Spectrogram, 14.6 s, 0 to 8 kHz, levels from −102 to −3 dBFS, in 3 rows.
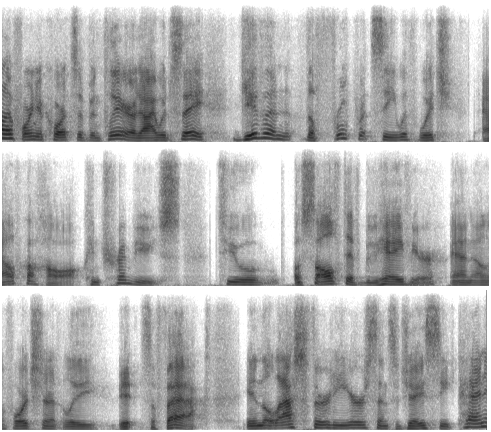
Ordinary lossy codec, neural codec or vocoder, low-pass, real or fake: Opus, 24 kbps; codec, 16 kHz in and 24 kHz out, 0.4 kbps, LongCat-Audio-Codec, fine tuned four codebook decoder; 7.2 kHz; fake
